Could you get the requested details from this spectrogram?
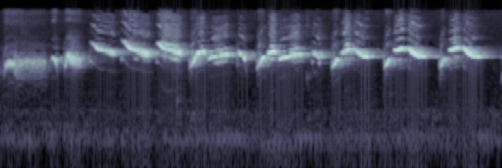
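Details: Chinese Hwamei singing actively: a continuous rich, varied warble of slurred whistled phrases, rising and falling notes running together almost without pause.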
